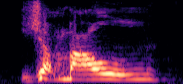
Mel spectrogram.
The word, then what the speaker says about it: Jamon: Michael on can Jamon how come we are not pronouncing your name Jamon Jamon because it sounds like shamon so why we we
